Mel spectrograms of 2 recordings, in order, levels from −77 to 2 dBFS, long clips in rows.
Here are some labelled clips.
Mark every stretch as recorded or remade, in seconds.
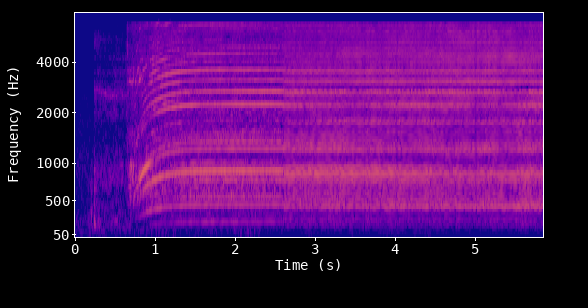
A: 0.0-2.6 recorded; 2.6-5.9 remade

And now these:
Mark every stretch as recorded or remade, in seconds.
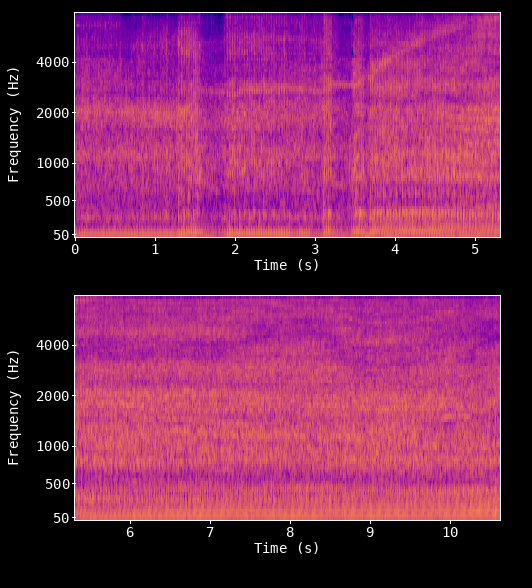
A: 0.0-10.6 recorded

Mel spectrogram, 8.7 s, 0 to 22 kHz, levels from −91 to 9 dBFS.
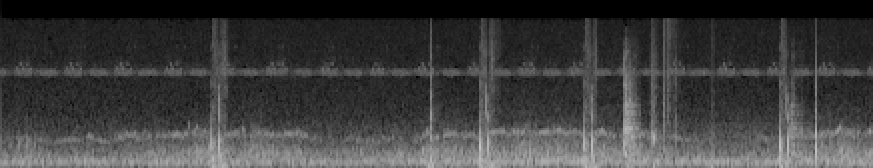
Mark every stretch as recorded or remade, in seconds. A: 0.0-2.8 recorded; 2.8-3.8 remade; 3.8-4.7 recorded; 4.7-6.2 remade; 6.2-8.7 recorded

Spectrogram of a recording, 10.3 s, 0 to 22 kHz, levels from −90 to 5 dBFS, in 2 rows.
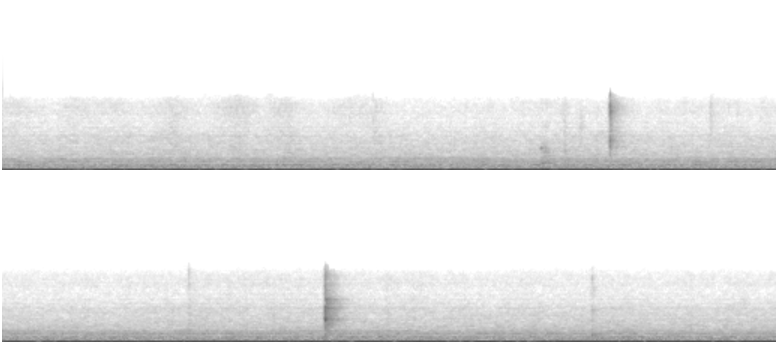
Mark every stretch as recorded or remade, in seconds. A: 0.0-10.3 remade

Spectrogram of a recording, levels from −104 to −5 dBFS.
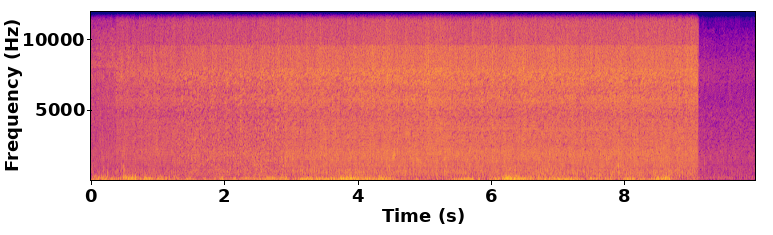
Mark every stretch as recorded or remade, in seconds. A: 0.0-1.3 remade; 1.3-2.9 recorded; 2.9-10.0 remade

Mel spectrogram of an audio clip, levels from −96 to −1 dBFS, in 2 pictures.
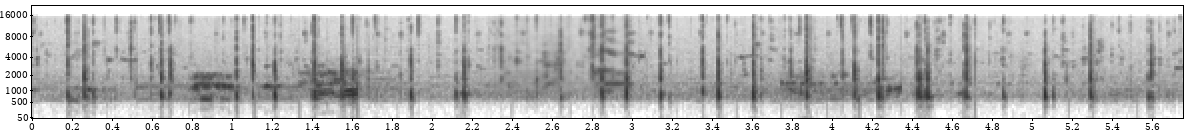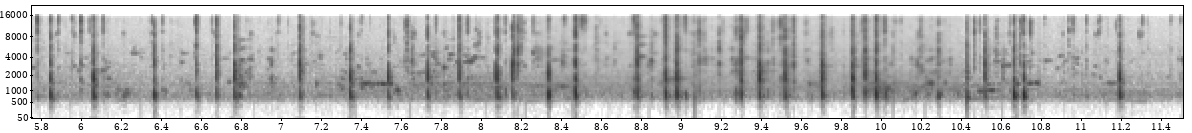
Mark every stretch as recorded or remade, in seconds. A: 0.0-2.3 recorded; 2.3-3.0 remade; 3.0-8.3 recorded; 8.3-10.4 remade; 10.4-11.5 recorded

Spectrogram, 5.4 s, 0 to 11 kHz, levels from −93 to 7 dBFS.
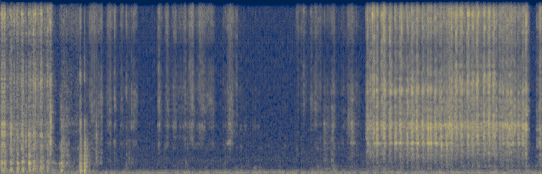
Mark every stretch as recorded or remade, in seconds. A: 0.0-0.8 recorded; 0.8-5.4 remade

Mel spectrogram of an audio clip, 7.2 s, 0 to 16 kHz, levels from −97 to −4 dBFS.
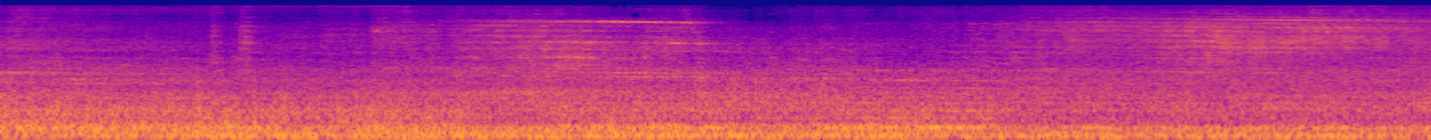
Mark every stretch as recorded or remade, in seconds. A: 0.0-3.1 remade; 3.1-5.1 recorded; 5.1-7.2 remade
